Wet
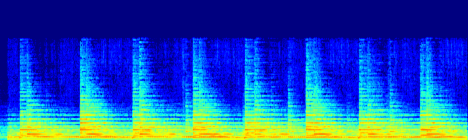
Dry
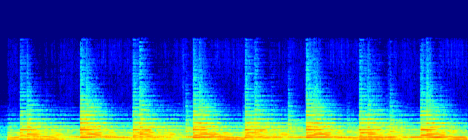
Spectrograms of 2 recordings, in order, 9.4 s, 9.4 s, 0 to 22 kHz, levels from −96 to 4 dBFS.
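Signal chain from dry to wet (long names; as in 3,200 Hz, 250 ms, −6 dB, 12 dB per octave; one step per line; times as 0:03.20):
high-pass filter 230 Hz 24 dB per octave
mains-hum notches 50/100/150/200/250/300/350/400/450 Hz
in parallel at −1 dB: brickwall limiter −15 dBFS, peak gain reduction 8 dB
on the sum: comb filter 6.9 ms, depth 51%
level −4.5 dB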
